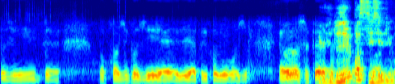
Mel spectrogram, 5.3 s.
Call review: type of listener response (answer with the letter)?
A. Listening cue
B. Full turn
B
